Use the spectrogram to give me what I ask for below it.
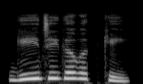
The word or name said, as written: ಗೀಜಗವಕ್ಕಿ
